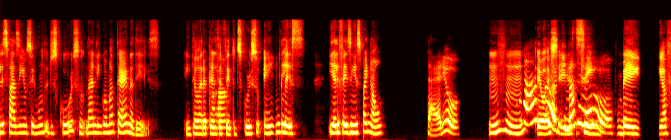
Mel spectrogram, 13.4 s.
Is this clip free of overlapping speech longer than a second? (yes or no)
no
